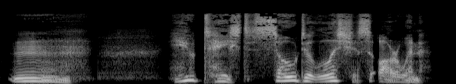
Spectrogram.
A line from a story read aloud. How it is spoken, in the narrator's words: I murmured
